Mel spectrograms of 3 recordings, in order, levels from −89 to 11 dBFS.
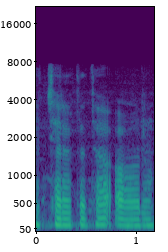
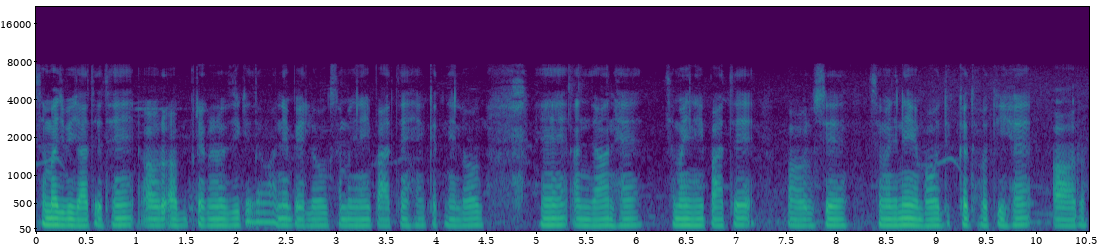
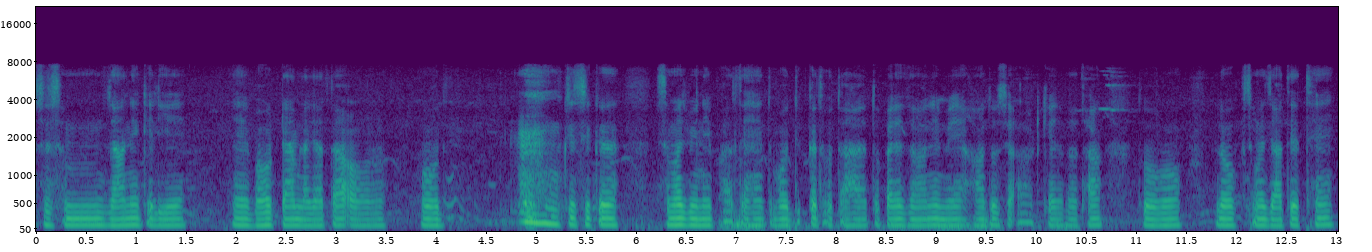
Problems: constant background noise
